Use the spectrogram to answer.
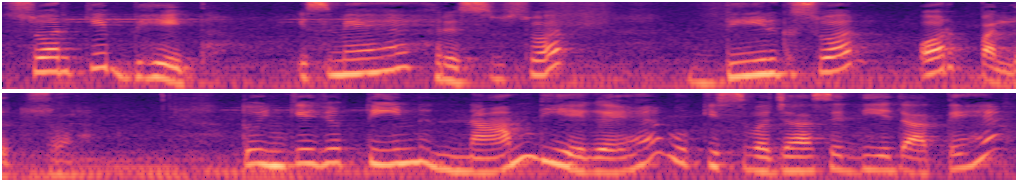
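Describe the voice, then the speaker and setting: A woman teaching a grammar lesson to children. She asks questions and answers them herself, and reads out letters slowly one by one. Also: fairly high pitch, big pitch swings, darkish tone, slight background noise. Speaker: Hindi teacher.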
